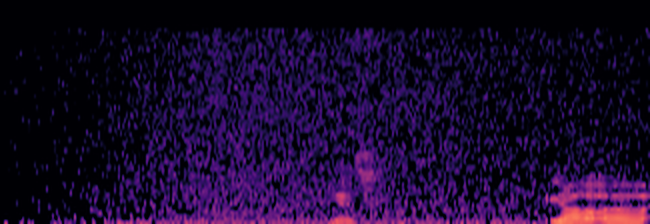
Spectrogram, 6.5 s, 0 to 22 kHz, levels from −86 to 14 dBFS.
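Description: A noise reduction stage was pushed far too hard, and the overdone noise removal runs through the whole recording. Each time a frequency band sits close to what the processor has judged to be noise, it is pulled sharply down or shut off, and the quieter parts of the speech are caught along with it. Between phrases the background drops to near silence scattered with small twinkling specks.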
